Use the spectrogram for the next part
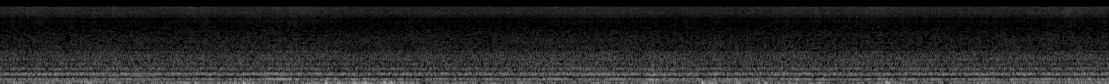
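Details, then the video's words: Many honeybees gathered at a big blue pollen feeder stocked with ultra bee pollen; constant deep buzzing hum, steady in level, with faint close passes of single bees adding short rising whines. "Therapeutic Treatment Sounds Of The Honeybees"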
